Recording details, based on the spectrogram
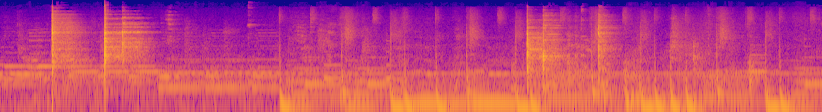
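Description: Cutlery knocks and scrapes against a dish while cutting into loaded scalloped potatoes with jalapeños and bacon, giving a few sharp clinks and clatters close by, with someone talking through the middle.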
